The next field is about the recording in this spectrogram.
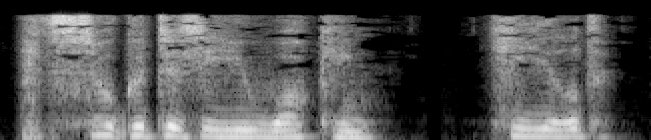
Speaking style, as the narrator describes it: he said, in his deep, warm voice

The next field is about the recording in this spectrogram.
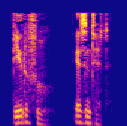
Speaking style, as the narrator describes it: He said softly

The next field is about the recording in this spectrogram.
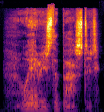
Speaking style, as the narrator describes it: Havelock whispered

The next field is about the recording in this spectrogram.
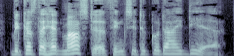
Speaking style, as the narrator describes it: said Snape smoothly

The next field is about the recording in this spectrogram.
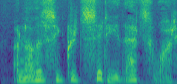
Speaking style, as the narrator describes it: he murmured

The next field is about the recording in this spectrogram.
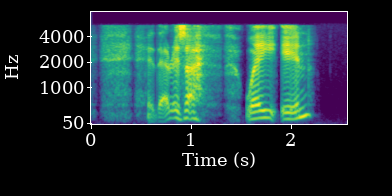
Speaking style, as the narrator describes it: panted Geddon, almost collapsing against the rock face

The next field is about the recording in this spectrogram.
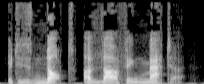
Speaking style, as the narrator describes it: he said coldly

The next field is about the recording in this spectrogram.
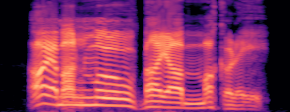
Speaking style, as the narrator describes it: boomed Magnaric

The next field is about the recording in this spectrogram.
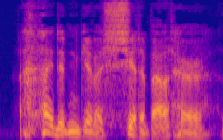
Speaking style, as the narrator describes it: the man said, chuckling

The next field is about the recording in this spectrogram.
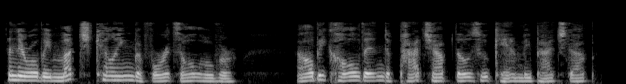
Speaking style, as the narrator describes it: he said, his voice weary

